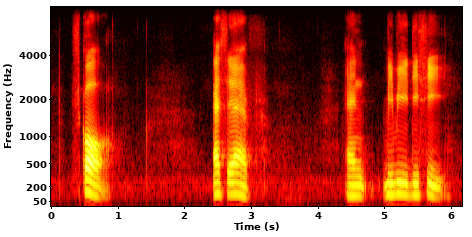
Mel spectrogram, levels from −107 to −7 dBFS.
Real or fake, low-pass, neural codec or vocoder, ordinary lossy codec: real; 7.2 kHz; none; Opus, 24 kbps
